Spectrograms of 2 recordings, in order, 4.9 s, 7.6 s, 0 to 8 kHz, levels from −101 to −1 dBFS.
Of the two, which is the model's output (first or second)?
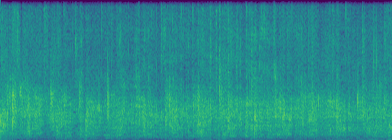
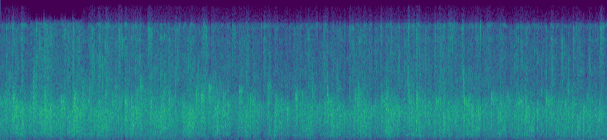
first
